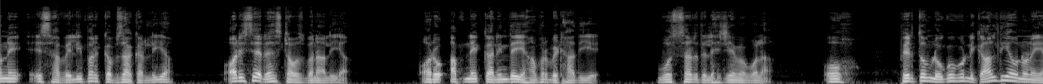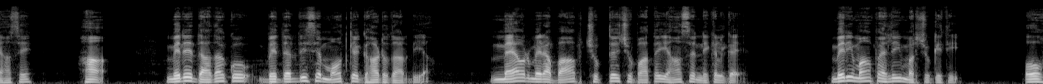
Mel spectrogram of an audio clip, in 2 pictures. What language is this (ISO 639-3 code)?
urd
